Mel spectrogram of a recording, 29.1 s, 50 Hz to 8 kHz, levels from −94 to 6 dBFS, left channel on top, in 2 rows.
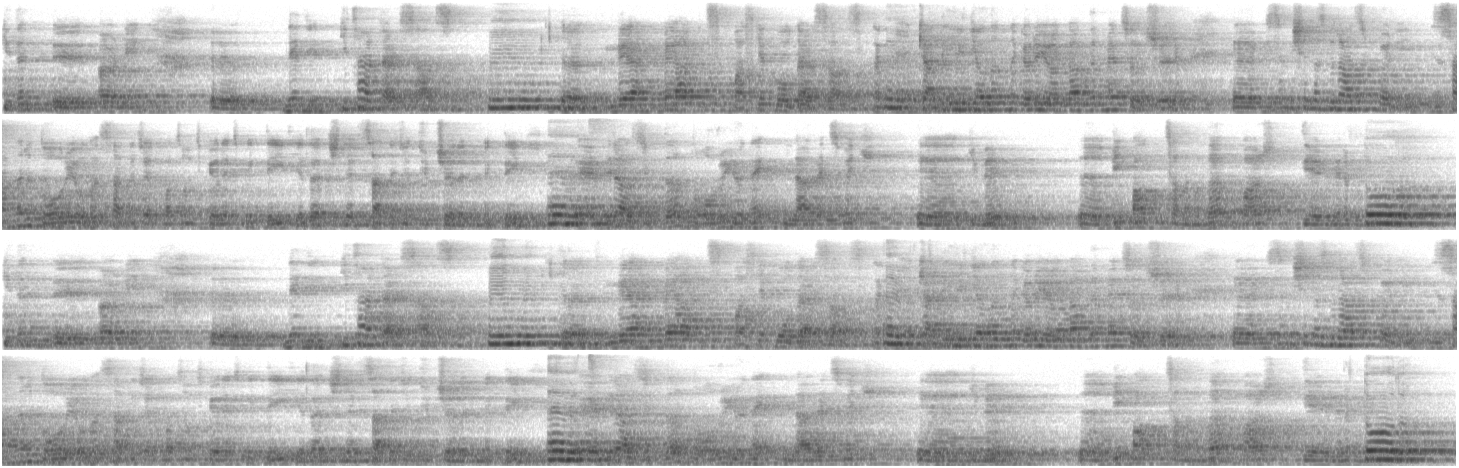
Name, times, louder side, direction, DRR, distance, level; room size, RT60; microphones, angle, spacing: voice 1, 0.0-2.4 2.8-4.7 5.6-19.9 20.3-23.3 23.7-24.6 25.3-27.3 27.5-28.1, left 1 dB, 55° left, 1 dB, 1.6 m, -32 dB
voice 2, 4.9-6.0 8.8-9.2 20.0-20.3 28.2-28.7, right 1 dB, 50° right, 0 dB, 1.7 m, -25 dB
15.0 x 11.5 x 4.8 m, 2.9 s
head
